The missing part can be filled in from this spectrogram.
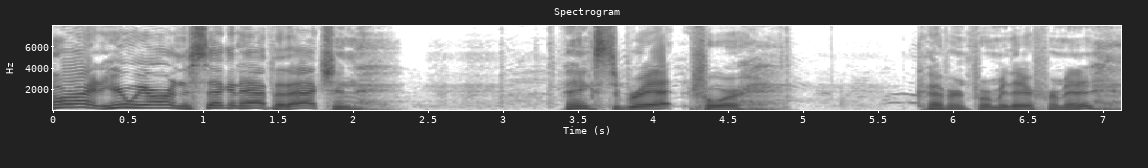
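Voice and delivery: winded, breathless, rushed, panting and huffing between words. Speaker comes back on in the second half after a break, out of breath. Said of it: "Excuse the huffing and puffing".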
